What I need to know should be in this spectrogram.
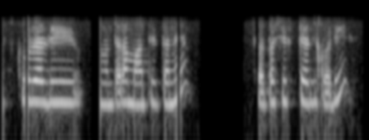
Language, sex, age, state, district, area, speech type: Kannada, female, 18-30, Karnataka, Davanagere, rural, conversation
